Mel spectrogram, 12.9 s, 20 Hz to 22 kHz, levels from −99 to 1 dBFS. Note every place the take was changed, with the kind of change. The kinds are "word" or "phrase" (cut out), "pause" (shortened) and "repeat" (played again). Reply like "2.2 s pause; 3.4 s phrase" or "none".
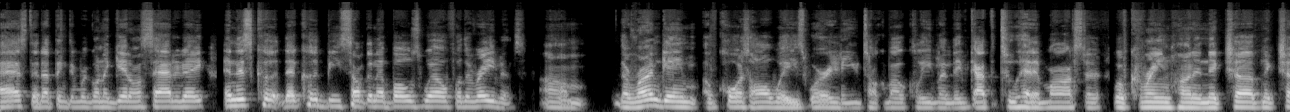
2.2 s pause; 5.3 s pause; 8.4 s phrase; 11.1 s pause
